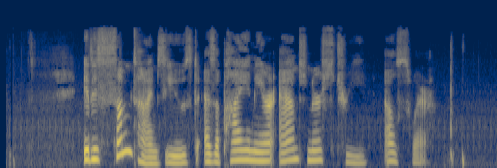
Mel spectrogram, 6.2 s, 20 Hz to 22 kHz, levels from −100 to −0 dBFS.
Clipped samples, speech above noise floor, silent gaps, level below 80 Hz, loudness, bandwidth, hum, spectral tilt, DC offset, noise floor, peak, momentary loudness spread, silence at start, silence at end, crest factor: under 0.1%; 34 dB; none; -70 dBFS; -23 LUFS; 11.5 kHz; none; -6 dB/octave; under 0.1%; -57 dBFS; -4 dBFS; 17 LU; 0.8 s; 0.55 s; 20 dB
